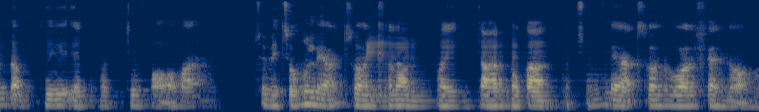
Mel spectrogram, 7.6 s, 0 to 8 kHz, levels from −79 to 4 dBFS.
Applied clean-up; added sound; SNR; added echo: neural mask model DeepFilterNet 3.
